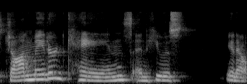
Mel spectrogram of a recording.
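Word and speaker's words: Keynes: Um and I recently learned on a podcast that I had been pronouncing his name wrong. So when you think of John Maynard Kanes, think candy canes, right? So not it's not Kees. I always thought it was Kees.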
